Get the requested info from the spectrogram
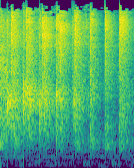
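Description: A small group of people clapping their hands, a quick run of claps lasting the whole two seconds.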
